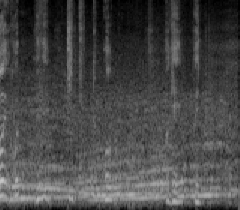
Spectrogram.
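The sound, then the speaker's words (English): Car traffic heard in a driveway while someone tries to pull out, with engine hum and passing-vehicle noise running under people talking. “And God, it's freaking traffic!”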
